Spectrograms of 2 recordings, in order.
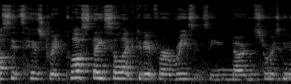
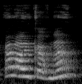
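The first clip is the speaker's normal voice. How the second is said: higher, louder cockney "Hello, Governor" with a rising end; mock cockney; 7 semitones higher, 8 dB louder than usual. Imitating the host's cockney with a chirpy "Hello, Governor". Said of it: "Dave Anthony's is like".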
